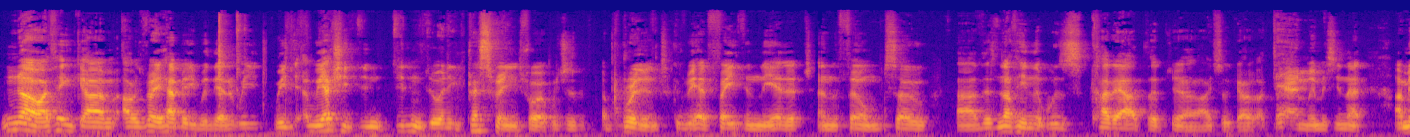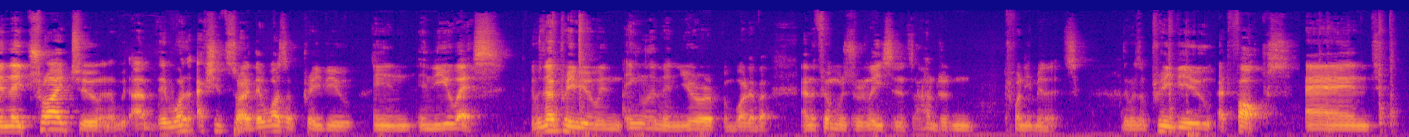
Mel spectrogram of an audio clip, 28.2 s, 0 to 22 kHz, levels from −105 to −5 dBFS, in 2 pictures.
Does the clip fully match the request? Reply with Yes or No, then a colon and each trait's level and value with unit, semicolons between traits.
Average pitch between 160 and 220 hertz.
No: very low, 90 Hz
